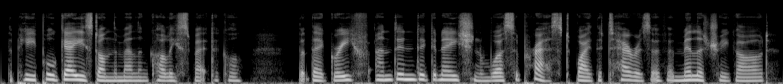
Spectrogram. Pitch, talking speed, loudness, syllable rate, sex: 190 Hz, 160 wpm, -19 LUFS, 5.3 syllables/s, female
